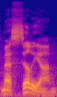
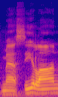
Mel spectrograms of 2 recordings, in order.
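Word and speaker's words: Massillon: a couple of viewers chimed in with a pronunciation for me for is Mass E or Massan, Ohio. Uh, I thought it was Massilon, but apparently it's Masilon or Mass Alon, Ohio, and also White Bear Lake, Minnesota.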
